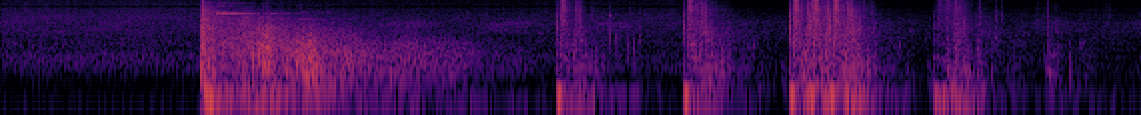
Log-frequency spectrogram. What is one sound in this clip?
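A heavy rifle fires loudly, with a booming echo.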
